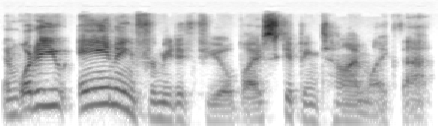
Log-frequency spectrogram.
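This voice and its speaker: A man's voice: mid-range voice, big pitch swings, a little fast, creaky. A man in his fifties hosting a conversational literary interview, rephrasing as he goes. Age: 50s. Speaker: podcast host interviewing an author.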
